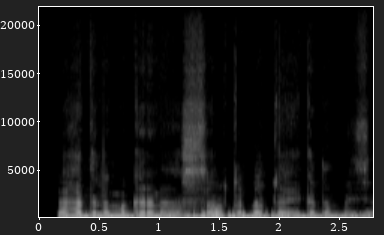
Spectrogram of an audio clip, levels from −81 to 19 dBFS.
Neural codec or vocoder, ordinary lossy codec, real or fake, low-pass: codec, 44.1 kHz, 7.8 kbps, Pupu-Codec; none; fake; none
